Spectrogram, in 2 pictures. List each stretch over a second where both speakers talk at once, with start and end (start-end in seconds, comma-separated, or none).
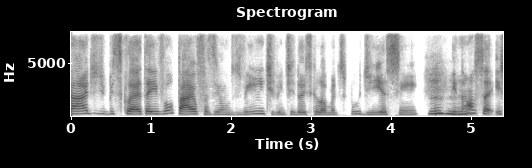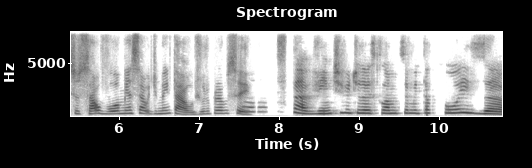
none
